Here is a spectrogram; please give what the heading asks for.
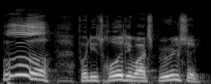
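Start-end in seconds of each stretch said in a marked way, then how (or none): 0.0-0.5 high, loud "uuh" of fright; short acted shriek, like in a film; playful scream of terror; mock horror scream. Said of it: "skreg de af rædsel".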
